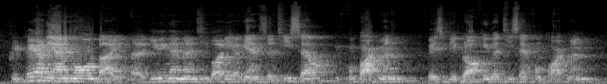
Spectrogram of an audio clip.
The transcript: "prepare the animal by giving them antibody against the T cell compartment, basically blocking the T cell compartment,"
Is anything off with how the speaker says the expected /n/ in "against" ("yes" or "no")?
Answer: no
